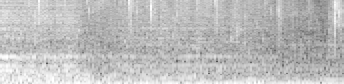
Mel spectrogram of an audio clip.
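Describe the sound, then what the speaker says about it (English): Steady rain falling in the Minecraft video game, a continuous soft patter and hiss of drops on surfaces, even and moderately loud throughout with no talking. "Oh no, it's raining."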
